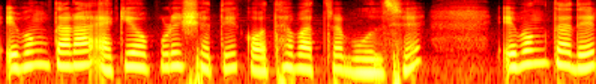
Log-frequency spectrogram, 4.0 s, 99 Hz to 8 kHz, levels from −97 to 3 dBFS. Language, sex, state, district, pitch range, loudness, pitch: Bengali, female, West Bengal, Malda, 220-260 Hz, -15 LUFS, 240 Hz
